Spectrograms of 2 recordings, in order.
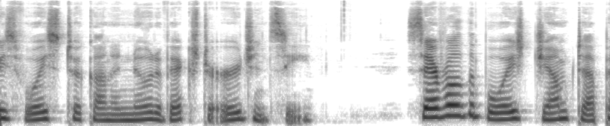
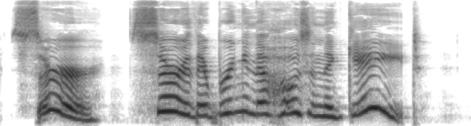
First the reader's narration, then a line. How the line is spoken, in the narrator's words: Joey fairly squealed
